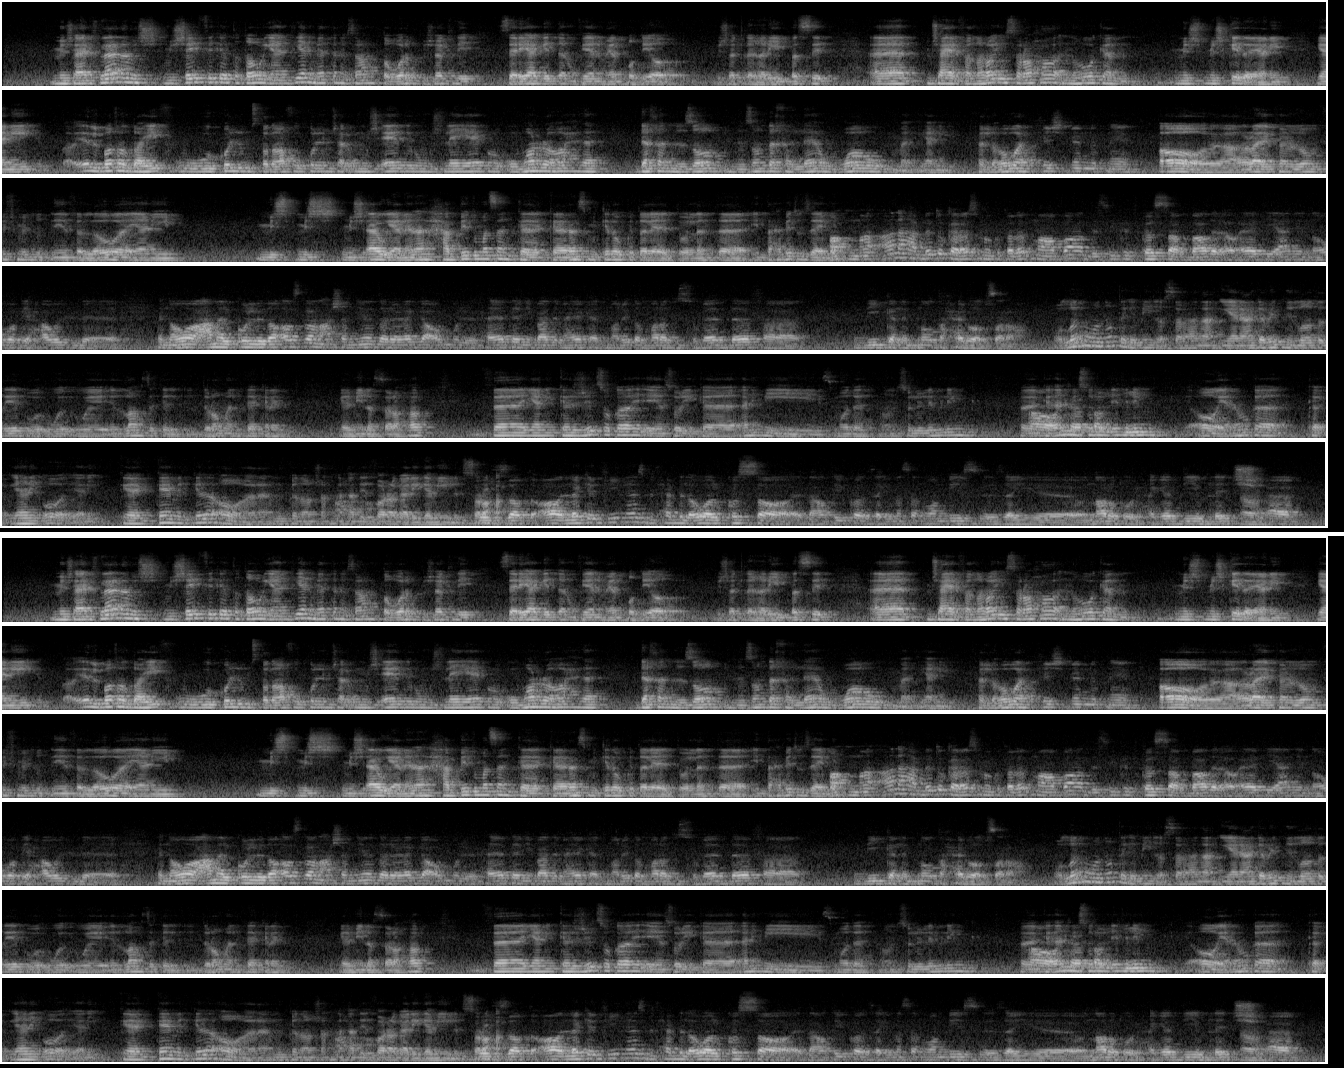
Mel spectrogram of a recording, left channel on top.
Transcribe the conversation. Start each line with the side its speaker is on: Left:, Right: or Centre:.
Left: مش عارف لا انا مش مش شايف فكره تطور يعني في انميات تانية صراحه اتطورت بشكل سريع جدا وفي انميات بطيئه بشكل غريب بس آه مش عارف انا رايي صراحه ان هو كان مش مش كده يعني يعني البطل ضعيف وكل مستضعف وكل مش عارف ومش قادر ومش لاقي ياكل ومره واحده دخل نظام النظام ده خلاه واو ما- يعني فاللي هو
Right: ما فيش منه اتنين
Left: اه على رايك فعلا اللي هو مفيش منه اتنين فاللي هو يعني مش مش مش قوي يعني انا حبيته مثلا ك كرسم كده وقتالات ولا انت انت حبيته ازاي برضو
Right: آه، ما
Left: يعني
Right: أنا حبيته كرسم قتالات مع بعض سيكة قصة ببعض الأوقات يعني إن هو بيحاول آه، إن هو عمل كل ده أصلا عشان يقدر يرجع أمه للحياة تاني بعد ما هي كانت مريضة بمرض السبات ده فدي كانت نقطة حلوة بصراحة
Left: والله هو نقطة جميلة الصراحة أنا يعني عجبتني اللقطة ديت و- و- واللحظة ال- الدراما اللي فيها كانت جميلة الصراحة فيعني كجيتسو كاي إيه، سوري كأنمي اسمه ده احنا قلنا سولو ليفلينج فكأنمي
Right: اه تمام
Left: سولو
Right: كتقييم
Left: ليفلينج اه يعني هو ك, ك يعني اه يعني ككامل كده اه أنا ممكن أرشح إن
Right: آه،
Left: حد يتفرج عليه جميل الصراحة
Right: بالظبط اه لكن في ناس بتحب اللي هو القصة العتيقة زي مثلا وان بيس زي آه، ناروتو الحاجات دي بليتش
Left: اه
Right: آه،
